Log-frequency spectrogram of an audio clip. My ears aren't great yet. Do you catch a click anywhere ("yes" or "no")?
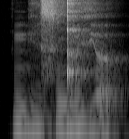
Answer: yes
